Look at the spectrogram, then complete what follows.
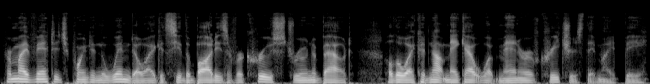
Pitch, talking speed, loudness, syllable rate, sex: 95 Hz, 275 wpm, -19 LUFS, 6.3 syllables/s, male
